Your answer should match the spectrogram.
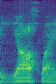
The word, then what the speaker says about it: Yahweh: This is the Hebrew tetragrammaton, Yud-Heh-Vav-Heh in Hebrew, the Yahweh it's often pronounced.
